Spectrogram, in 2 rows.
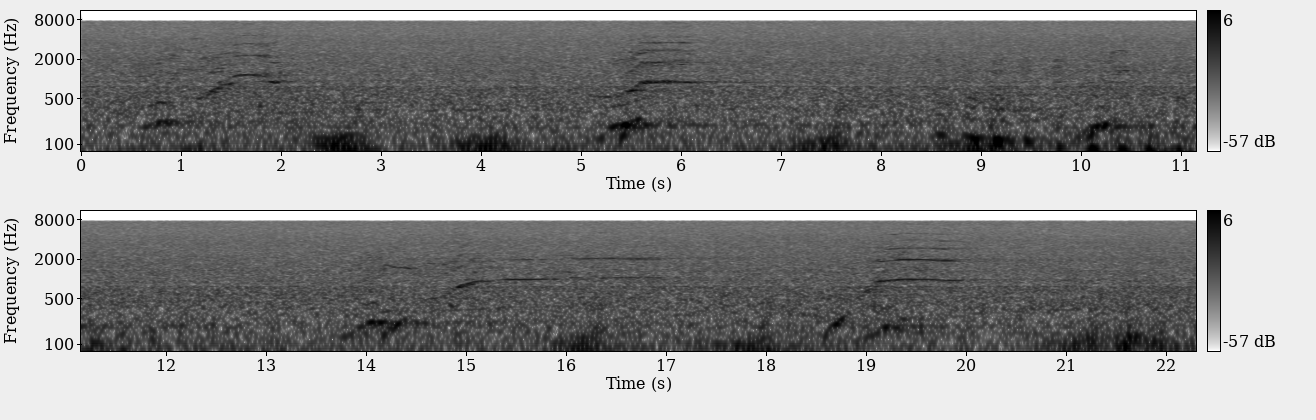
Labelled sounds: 1.5	1.9	humpback whale, 1.0 to 2.4 kHz
5.5	6.2	humpback whale, 0.80 to 3.6 kHz
14.2	14.5	humpback whale, 1.4 to 1.7 kHz
14.9	16.5	humpback whale, 0.80 to 2.2 kHz
19.0	19.9	humpback whale, 0.80 to 3.0 kHz

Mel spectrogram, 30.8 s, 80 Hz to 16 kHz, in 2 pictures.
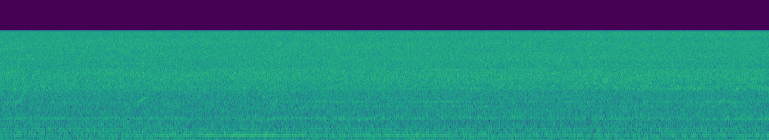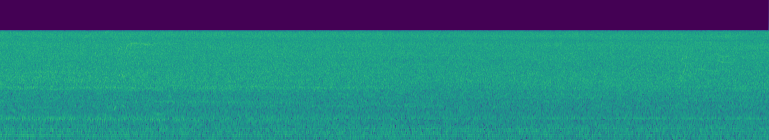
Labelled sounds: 17.9	18.4	killer whale, 5.2 to 6.4 kHz

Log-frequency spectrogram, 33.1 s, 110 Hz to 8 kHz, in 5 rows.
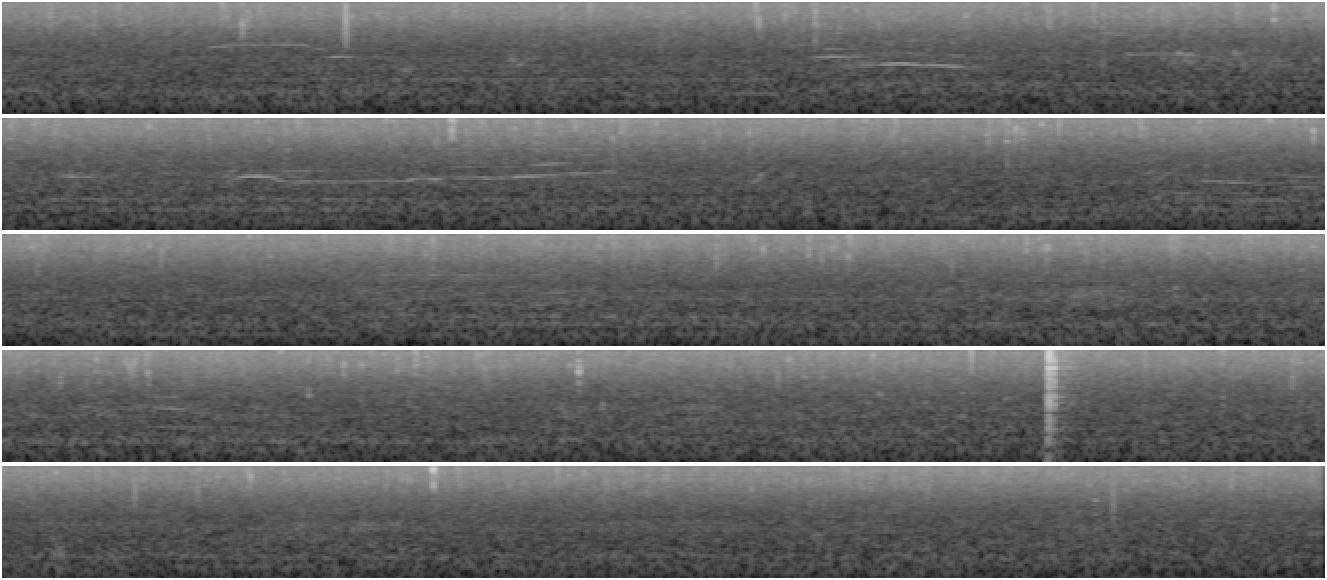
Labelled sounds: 1.1	1.7	humpback whale, 1.3 to 1.6 kHz
4.0	4.6	humpback whale, 0.78 to 1.1 kHz
5.6	6.0	humpback whale, 0.97 to 1.2 kHz
7.8	8.1	humpback whale, 0.78 to 0.94 kHz
9.2	9.7	humpback whale, 0.81 to 1.1 kHz

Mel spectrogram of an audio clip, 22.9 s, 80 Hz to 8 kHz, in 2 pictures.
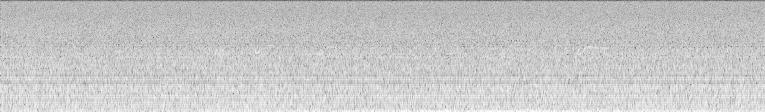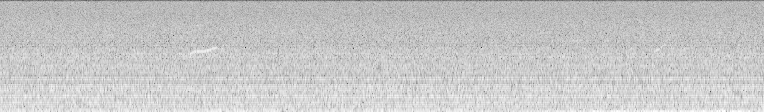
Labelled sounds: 8.6	9.0	killer whale, offshore, 1.8 to 2.3 kHz
14.3	14.8	killer whale, offshore, 1.7 to 2.3 kHz

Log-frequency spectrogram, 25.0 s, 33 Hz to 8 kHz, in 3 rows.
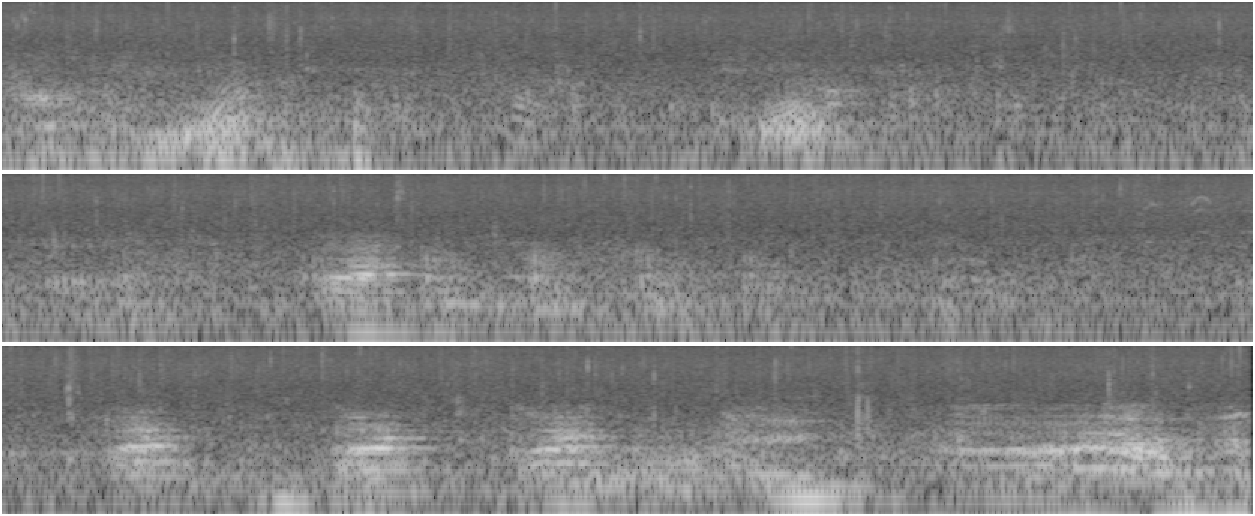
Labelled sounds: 23.0	23.3	humpback whale, 0.88 to 1.2 kHz

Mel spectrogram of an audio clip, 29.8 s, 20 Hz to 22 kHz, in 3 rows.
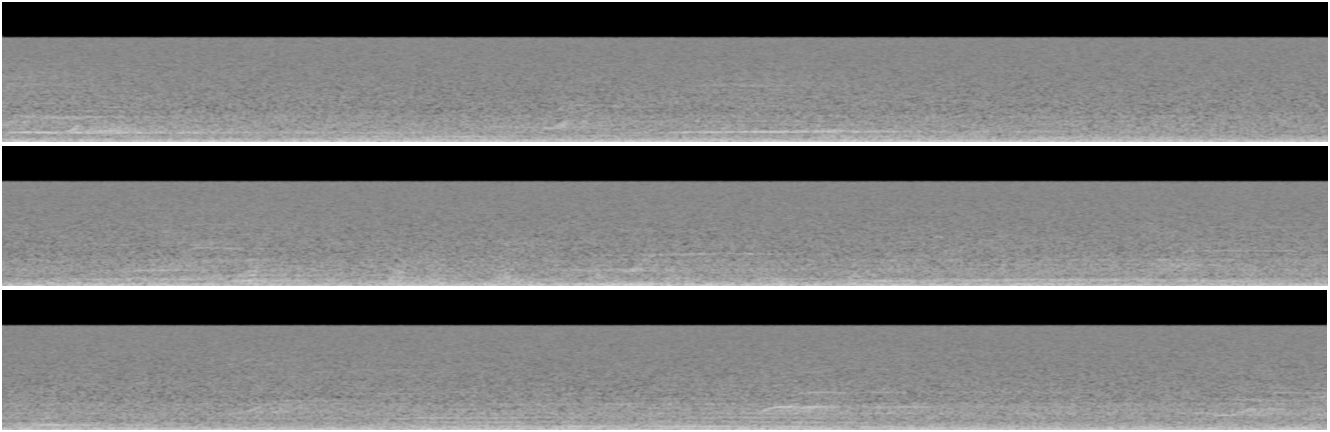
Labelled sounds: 25.9	26.2	humpback whale, 1.0 to 1.2 kHz

